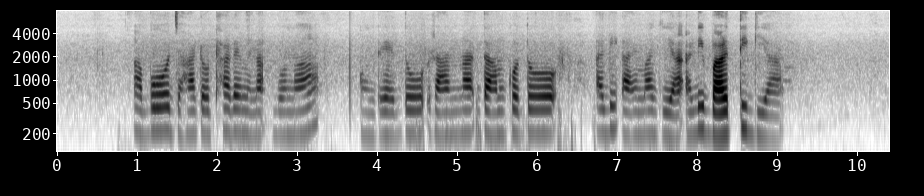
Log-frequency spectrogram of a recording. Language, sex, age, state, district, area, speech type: Santali, female, 18-30, West Bengal, Bankura, rural, spontaneous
